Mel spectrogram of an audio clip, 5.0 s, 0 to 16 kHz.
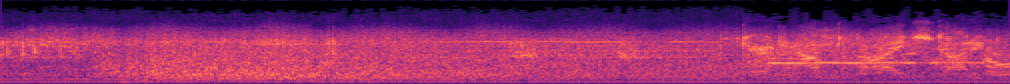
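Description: An X-15 rocket plane drops for launch on a 1960 US Air Force mission and its rocket engine starts: a loud, steady, close roar with a constant low hum throughout, and radio voices faintly audible beneath the noise near the end.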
